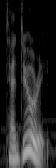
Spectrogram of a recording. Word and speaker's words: tandoori: Surely you at least recognize tandoori chicken.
